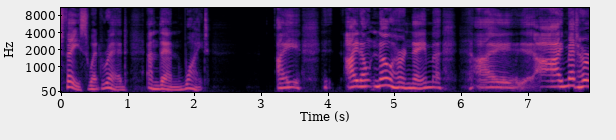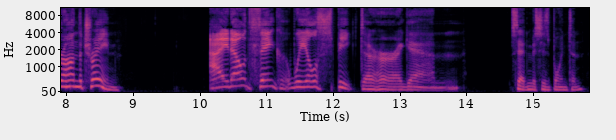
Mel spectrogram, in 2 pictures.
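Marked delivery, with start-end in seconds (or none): 3.2-8.8 higher, flustered stammering; nervous son stammering an answer to his mother. A narrator's reading. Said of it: "Raymond jumped nervously". 10.1-13.9 put-on slow, wheezy old woman's voice; slow wheezing invalid complaining to a visitor; wheezing old lady. A narrator's reading. Mrs Boynton's voice.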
